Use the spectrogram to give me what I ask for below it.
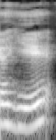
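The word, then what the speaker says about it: Ariès: historiador chamado Philippe Arié, se escreve Aries, tipo Aries, tipo do signo, Ares.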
